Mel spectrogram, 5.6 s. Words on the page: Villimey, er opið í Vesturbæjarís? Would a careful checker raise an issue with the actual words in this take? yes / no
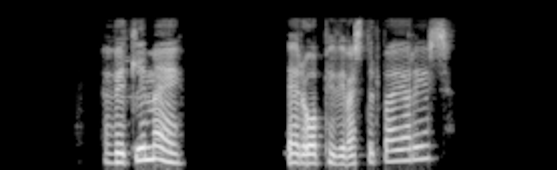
no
